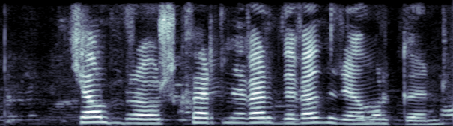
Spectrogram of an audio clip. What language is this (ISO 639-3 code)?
isl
